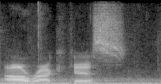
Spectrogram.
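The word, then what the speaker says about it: Arrakis: It's pronounced arach kiss.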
